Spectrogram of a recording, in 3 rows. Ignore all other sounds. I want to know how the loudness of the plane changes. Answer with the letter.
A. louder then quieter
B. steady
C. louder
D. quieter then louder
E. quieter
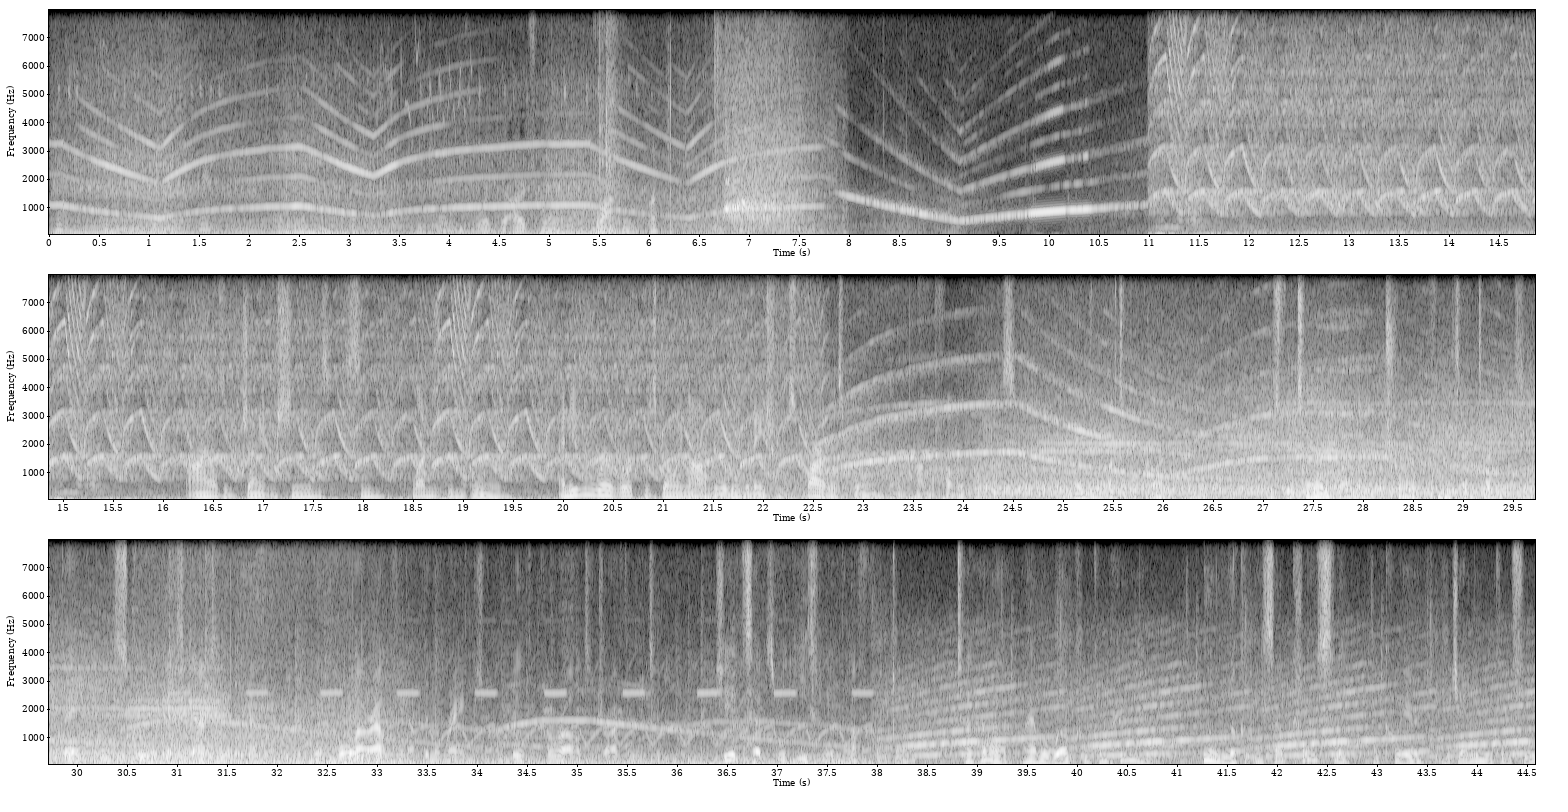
B.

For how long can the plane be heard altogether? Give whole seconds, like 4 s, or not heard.
10 s.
